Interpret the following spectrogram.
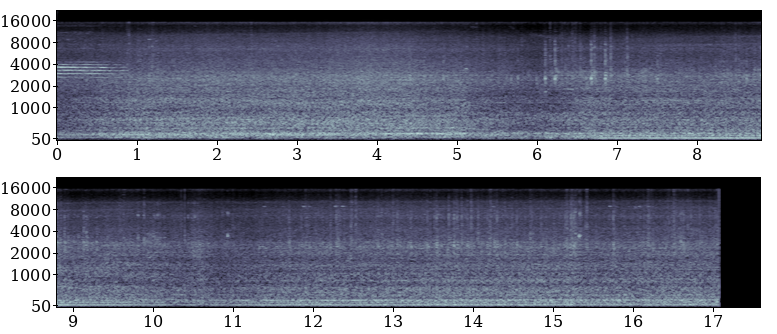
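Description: Engine drone and road noise of a moving passenger bus, heard from inside the cabin; a deeper low hum comes in about six or seven seconds in and holds steady.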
